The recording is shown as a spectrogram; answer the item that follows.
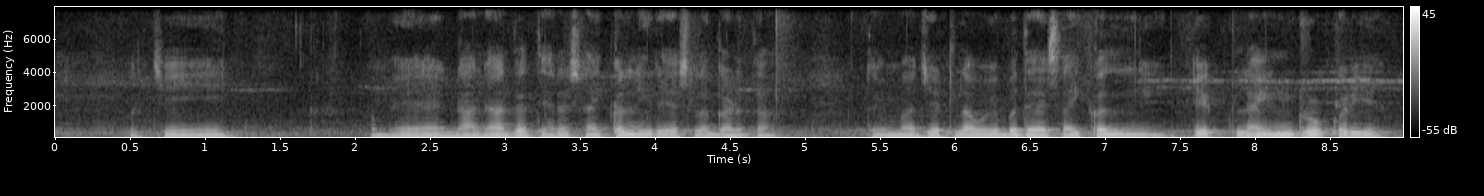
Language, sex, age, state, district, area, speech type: Gujarati, male, 18-30, Gujarat, Amreli, rural, spontaneous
